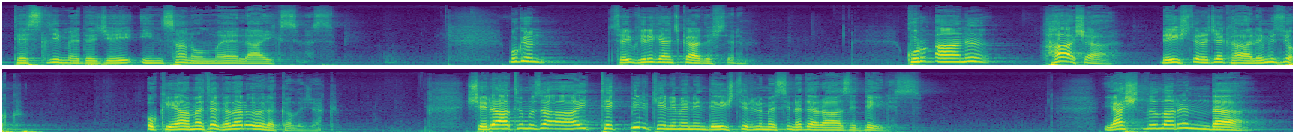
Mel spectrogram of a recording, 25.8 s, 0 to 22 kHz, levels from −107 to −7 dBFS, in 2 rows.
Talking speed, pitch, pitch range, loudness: 70 wpm, 180 Hz, 145-215 Hz, -15 LUFS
